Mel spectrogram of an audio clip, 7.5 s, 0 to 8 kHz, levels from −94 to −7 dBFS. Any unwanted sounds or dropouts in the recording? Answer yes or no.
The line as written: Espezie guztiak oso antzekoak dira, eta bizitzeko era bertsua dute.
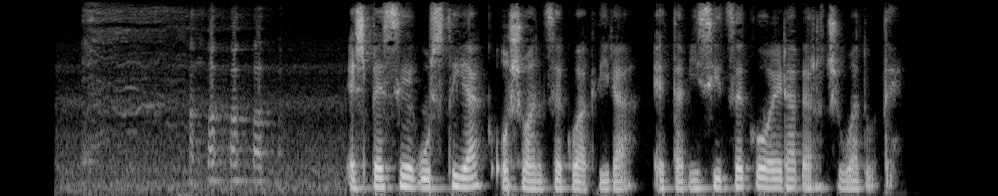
yes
